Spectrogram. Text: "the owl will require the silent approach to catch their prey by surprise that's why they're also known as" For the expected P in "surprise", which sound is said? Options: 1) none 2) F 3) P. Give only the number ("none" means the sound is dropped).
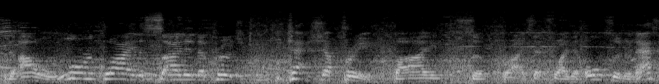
3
